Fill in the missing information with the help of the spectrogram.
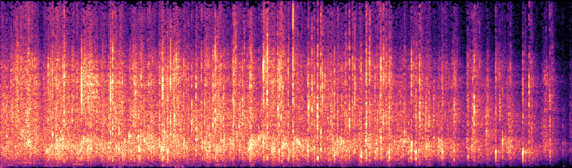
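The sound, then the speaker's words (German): An audience applauds steadily, a dense wash of many hands clapping at a fairly loud, even level that thins slightly toward the end. “Deswegen nochmal bitte einen kleinen, großen Applaus für dich.”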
